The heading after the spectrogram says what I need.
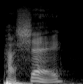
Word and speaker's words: Pache: His name is Cristian Pache. Christian is spelled weird, Cristian.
